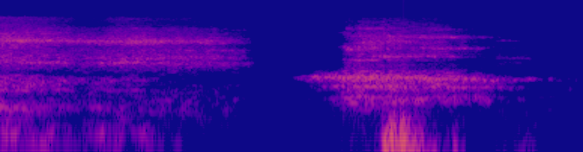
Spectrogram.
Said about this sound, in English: Sit up really nice and straight. Take a big, deep breath in.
